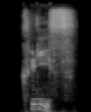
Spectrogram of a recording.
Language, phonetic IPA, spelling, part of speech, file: Polish, [klʲif], klif, noun, Pl-klif.ogg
